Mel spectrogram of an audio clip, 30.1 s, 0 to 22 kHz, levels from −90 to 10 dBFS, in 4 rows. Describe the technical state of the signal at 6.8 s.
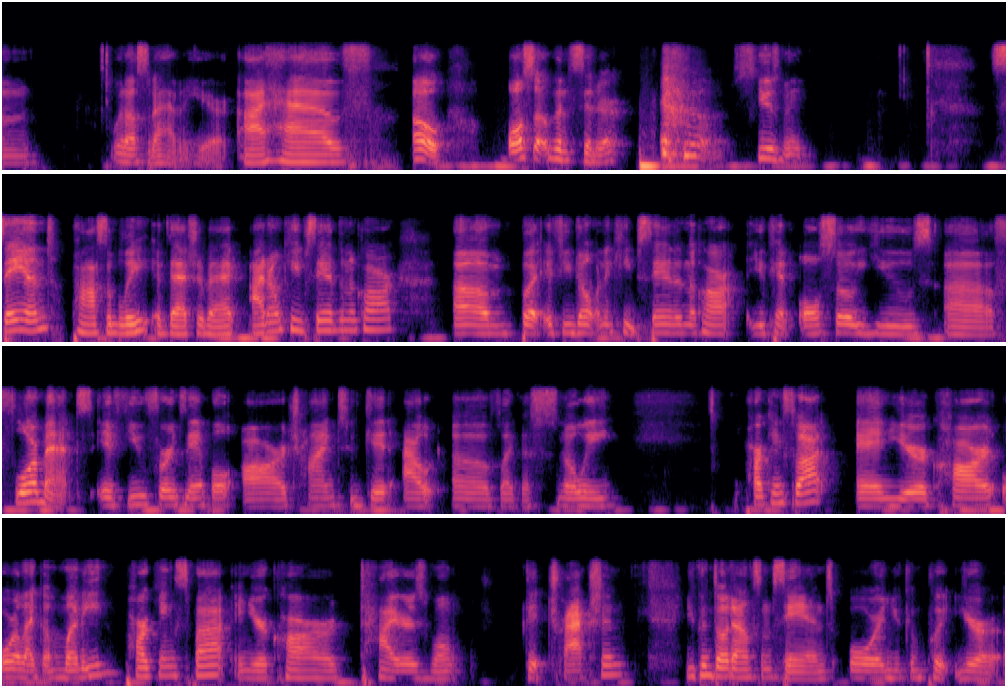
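At 6.8 s the speech sounds muffled and hoarse, with plainly audible Opus voice compression damage throughout the clip. Nothing reaches above 8.9 kHz, and the coarse, linear-prediction-coded excitation points to SILK wideband mode at around 12 kbps.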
